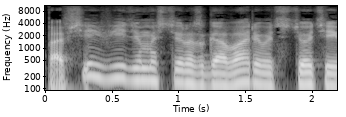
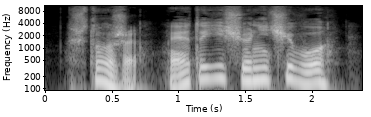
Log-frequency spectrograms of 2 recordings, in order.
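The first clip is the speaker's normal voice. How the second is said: muttered under breath, higher pitch; 4 semitones higher than usual. The narrator reacts to news of the elders' coming decision, muttered. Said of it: "пробормотал я".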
